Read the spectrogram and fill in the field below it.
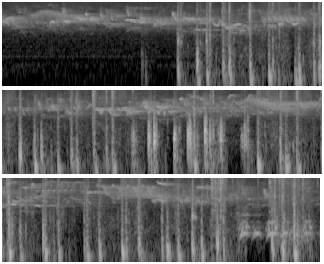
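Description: Hooves of a horse ridden through woods in Kingdom Come: Deliverance, a quick irregular clip-clop that starts after a brief quiet, loud and close, with birds chirping faintly behind and a short snort near the end.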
